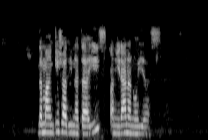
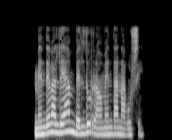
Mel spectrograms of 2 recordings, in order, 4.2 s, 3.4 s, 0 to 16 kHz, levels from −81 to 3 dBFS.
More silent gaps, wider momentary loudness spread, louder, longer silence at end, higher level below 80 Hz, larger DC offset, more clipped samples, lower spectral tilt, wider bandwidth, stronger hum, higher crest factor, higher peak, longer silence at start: neither; first, 13 LU vs 9 LU; second, -19 LUFS vs -13 LUFS; first, 1 s vs 0.6 s; second, -68 dBFS vs -58 dBFS; neither; neither; second, -2.5 dB/octave vs -5.5 dB/octave; about the same, 7.8 kHz vs 8 kHz; neither; first, 20 dB vs 14 dB; about the same, -2 dBFS vs 0 dBFS; about the same, 0.75 s vs 0.7 s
